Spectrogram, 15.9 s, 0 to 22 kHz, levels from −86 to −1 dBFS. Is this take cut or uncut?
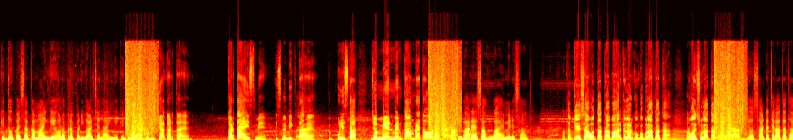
cut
